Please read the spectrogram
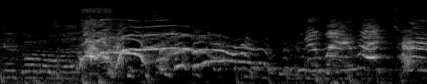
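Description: A woman's high-pitched scream, starting about a second in and lasting about a second and a half, its pitch sliding up and down. It is followed by choppy laughter near the end.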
